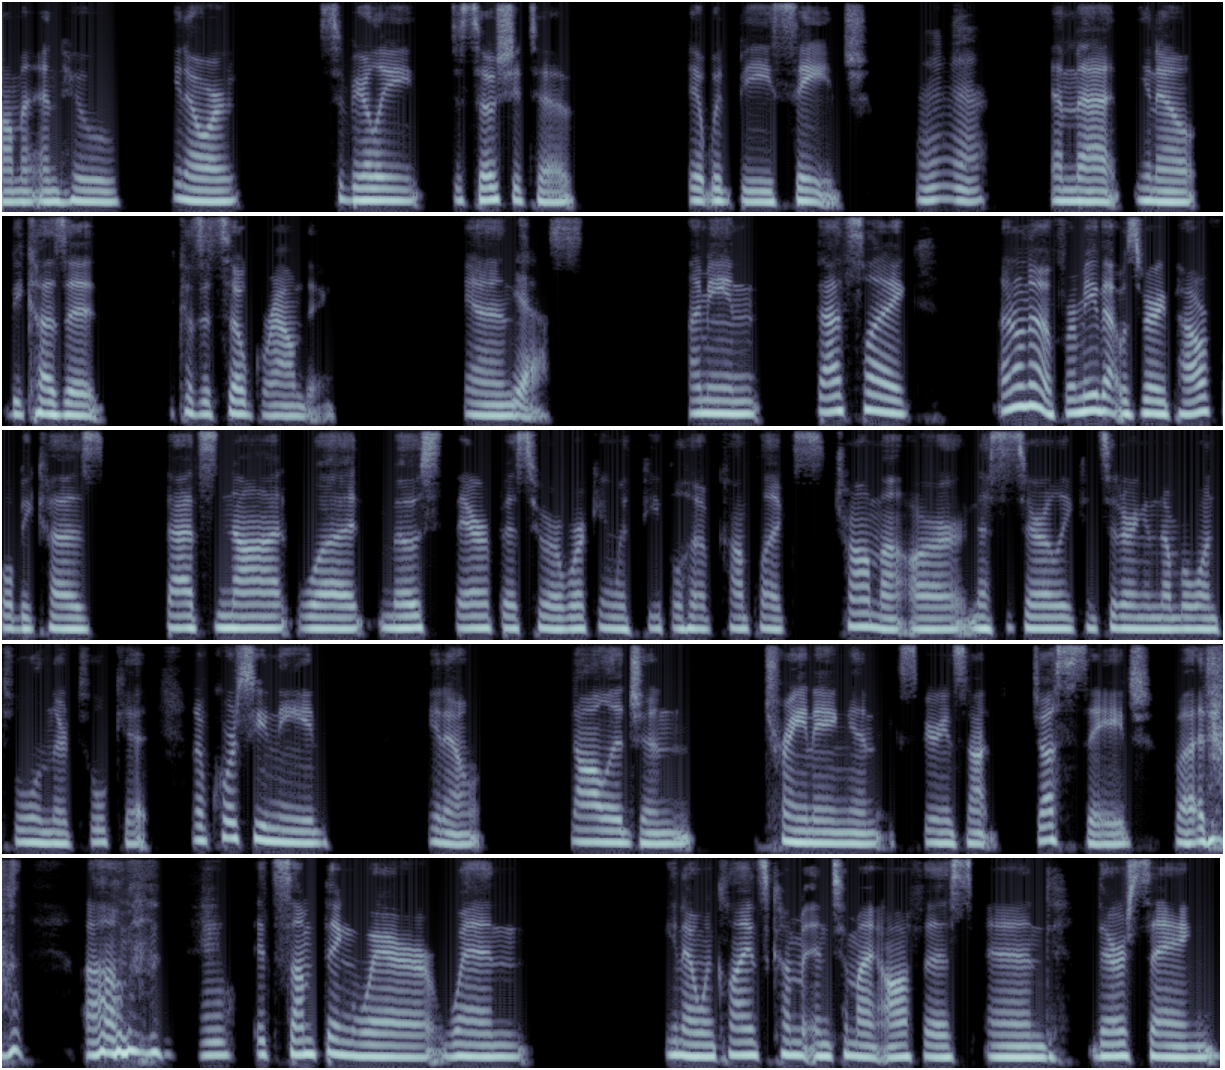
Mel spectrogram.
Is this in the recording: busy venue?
no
